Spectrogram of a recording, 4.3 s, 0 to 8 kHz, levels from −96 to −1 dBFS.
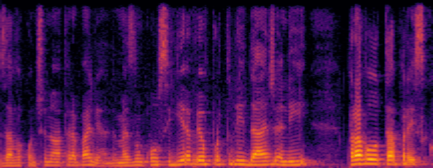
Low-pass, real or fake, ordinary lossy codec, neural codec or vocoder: none; real; none; none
